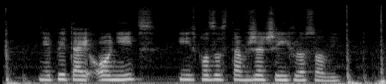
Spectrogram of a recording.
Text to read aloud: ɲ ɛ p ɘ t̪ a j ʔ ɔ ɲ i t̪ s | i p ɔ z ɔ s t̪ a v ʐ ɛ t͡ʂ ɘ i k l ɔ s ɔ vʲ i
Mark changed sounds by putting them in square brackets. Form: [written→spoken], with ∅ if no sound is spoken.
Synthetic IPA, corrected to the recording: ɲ ɛ p ɘ t̪ a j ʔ ɔ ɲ i t̪ s | i p ɔ z ɔ s t̪ a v ʐ ɛ t͡ʂ ɘ i [k→x] l ɔ s ɔ vʲ i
